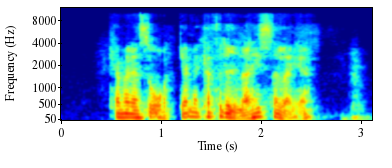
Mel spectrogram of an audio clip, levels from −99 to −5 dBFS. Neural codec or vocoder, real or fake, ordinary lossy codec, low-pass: vocoder, 22.05 kHz, 80 mel bands, WaveNeXt; fake; AAC, 32 kbps; 9.9 kHz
